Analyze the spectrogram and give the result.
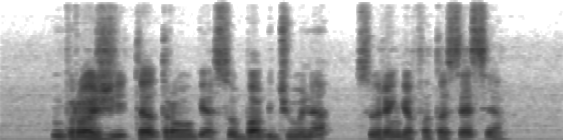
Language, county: Lithuanian, Telšiai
